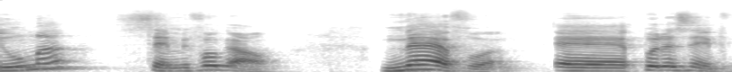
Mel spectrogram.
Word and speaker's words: névoa: Névoa. Por exemplo, você tem o O e o A, mas o som, na verdade, é um som de U. Porque a gente pronuncia névoa.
